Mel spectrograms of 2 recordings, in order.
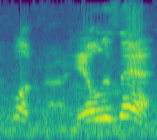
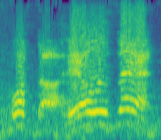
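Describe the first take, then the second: First: Slow, drawn-out disbelief; disgusted question. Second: High, slow, drawn-out yell; escalated, high-pitched bafflement; outraged shout. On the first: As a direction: stretch out the question in disgust, not shouting. First take of disgusted question. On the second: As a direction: yell the question in comic disgust. Repeats the question, now shouted. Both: Acted.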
